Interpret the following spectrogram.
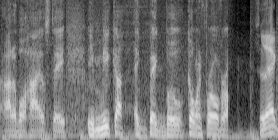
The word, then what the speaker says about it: Egbuka: of Ohio State, Emeka Egbuka, going for over. So that guy, Abuka is how you say his name, Puka or JSN.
